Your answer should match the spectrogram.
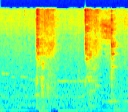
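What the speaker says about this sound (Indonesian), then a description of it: "Kita aduk rata." Stirring potatoes and tofu with soy sauce in a pan makes brief scraping, sizzling strokes. There are three short bursts against a quiet kitchen background.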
